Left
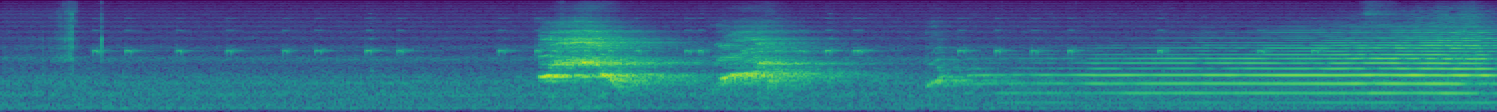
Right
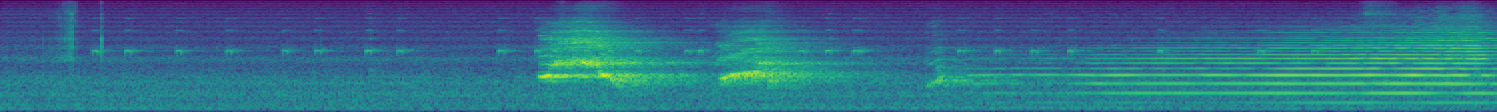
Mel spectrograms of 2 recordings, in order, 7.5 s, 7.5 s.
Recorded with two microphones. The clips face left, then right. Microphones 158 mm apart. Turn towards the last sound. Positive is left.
turn(degrees=40)  # may be behind; listen again after turning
